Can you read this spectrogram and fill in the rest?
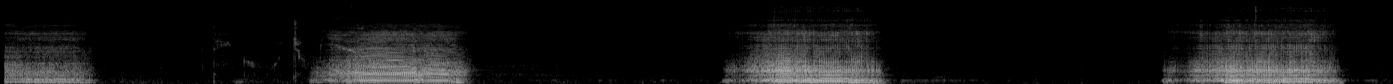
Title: Authentic Norwegian troll snoring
